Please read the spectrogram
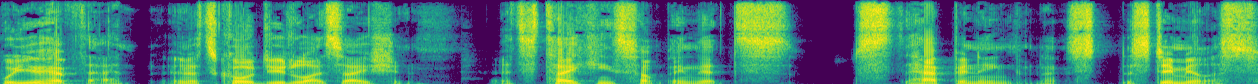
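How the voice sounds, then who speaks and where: Speaking fairly quickly, a man talks in an Australian accent. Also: fairly low pitch for a man, ordinary pitch variation, big swings in loudness. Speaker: podcast co-host, online business coach. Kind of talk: casual chat.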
